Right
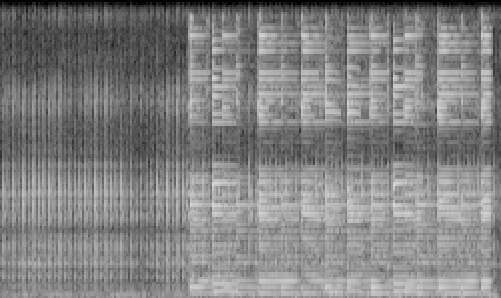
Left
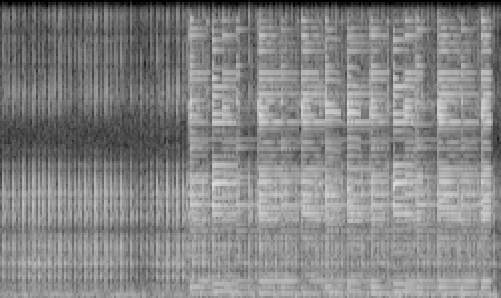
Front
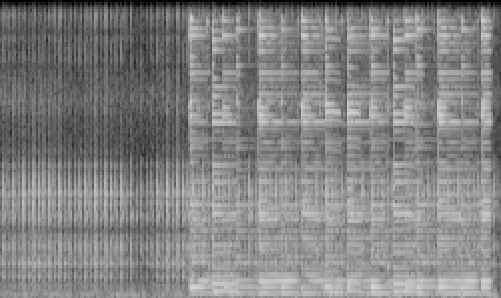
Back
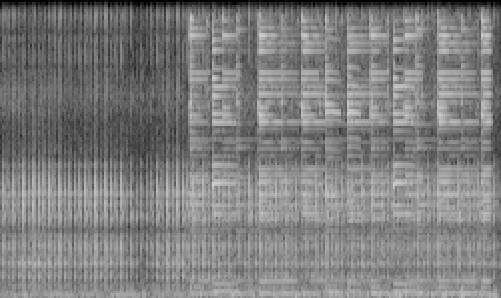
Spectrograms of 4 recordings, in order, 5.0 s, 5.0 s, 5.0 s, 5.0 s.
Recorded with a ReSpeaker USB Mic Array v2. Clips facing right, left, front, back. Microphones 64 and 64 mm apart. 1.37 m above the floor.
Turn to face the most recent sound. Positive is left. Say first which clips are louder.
# right 4 dB, front 7 dB
turn(degrees=-25)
